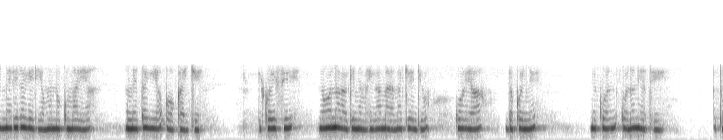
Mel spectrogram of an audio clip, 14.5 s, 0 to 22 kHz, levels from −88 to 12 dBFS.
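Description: The speech here has no technical faults. It has passed through the AMR narrowband mobile codec, which keeps nothing above 3.8 kHz and leaves only light coding texture, consistent with the codec's 12.2 kbps mode.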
